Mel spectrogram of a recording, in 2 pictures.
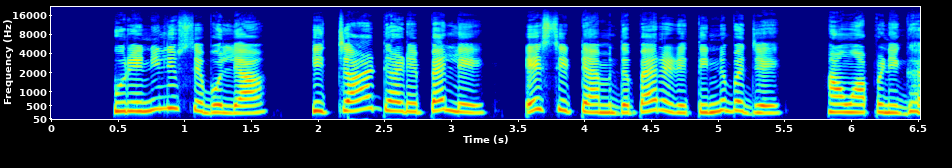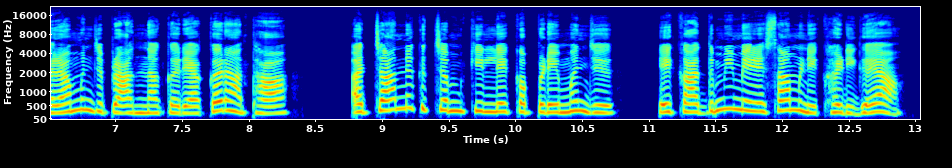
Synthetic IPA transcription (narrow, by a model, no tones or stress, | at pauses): kʊɾeːnilɪjʊseboːlja | kit͡ʃaːɾd̪ʱjaːɽepɛːle | eːsiʈɛːmd̪epɛːɾeɾet̪ɪnbɐd͡ʒe | ɦãːũaːpɽ̃eɡʱɐɾamɐ̃nd͡ʒpɾaːɾt̪ʰnakɐɾjakɐɾãt̪ʰa | ɐt͡ʃaːnəkt͡ʃɐmkɪlːekɐpɽemɐ̃nd͡ʒ | eːkaːd̪mimeːɾesaːmɽ̃ekʰɐɽiɡɐjaː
